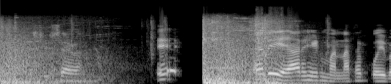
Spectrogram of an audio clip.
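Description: A pistol fires a single shot.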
